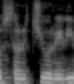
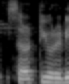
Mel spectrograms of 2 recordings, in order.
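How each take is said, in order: First: "सर्चियोरेरी" with a ch sound after the first syllable; others' pronunciation. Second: "सर्टियोरेरी" with a t sound after the first syllable; teacher's own pronunciation. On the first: Teacher showing how some people read the term, ch-sound pronunciation. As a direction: say "सर्चियोरेरी" with ch, not t. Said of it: "कुछ लोग इसको सर्चियोरेरी पढ़ते हैं". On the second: Teacher giving students the reading he prefers, t-sound pronunciation. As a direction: say "सर्टियोरेरी" with t, not ch. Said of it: "सर्टियोरेरी हम पढ़ते हैं". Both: Shown as a demonstration.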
